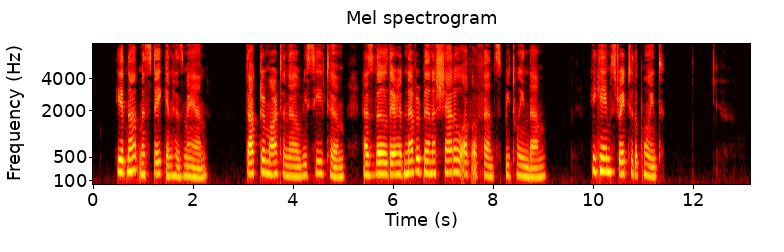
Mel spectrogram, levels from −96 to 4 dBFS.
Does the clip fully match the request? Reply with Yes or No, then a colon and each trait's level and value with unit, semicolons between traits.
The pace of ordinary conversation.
No: slow, 130 wpm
